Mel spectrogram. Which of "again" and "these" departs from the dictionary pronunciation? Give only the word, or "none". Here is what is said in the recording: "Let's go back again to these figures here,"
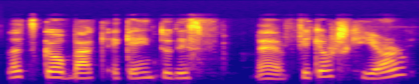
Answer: these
